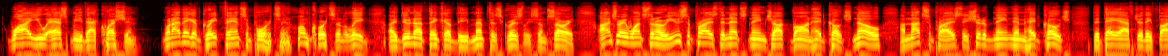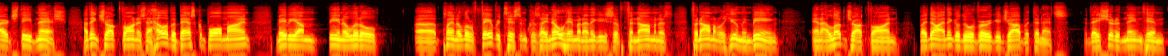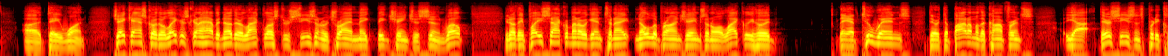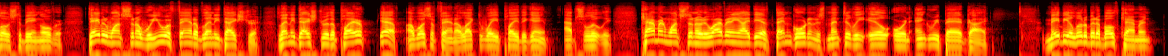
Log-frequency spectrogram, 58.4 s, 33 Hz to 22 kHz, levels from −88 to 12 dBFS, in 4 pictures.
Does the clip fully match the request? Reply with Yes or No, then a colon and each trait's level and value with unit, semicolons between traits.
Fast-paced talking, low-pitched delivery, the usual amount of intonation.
Yes: fast, 235 wpm; low, 120 Hz; average, 4.4 semitones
